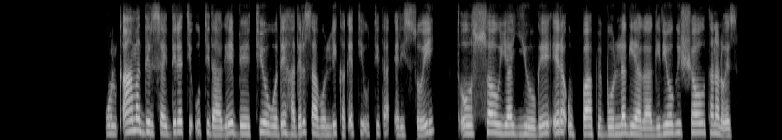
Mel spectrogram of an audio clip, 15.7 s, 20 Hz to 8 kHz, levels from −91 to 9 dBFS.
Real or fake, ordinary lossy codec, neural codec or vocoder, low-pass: real; Opus, 24 kbps; none; 7.2 kHz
